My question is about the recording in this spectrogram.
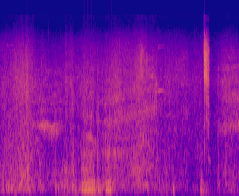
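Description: Faint shuffling of a man climbing out of a vehicle's back seat, with a brief low sound about a second in.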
